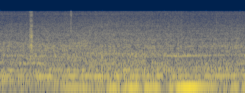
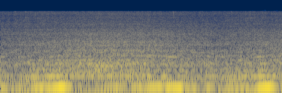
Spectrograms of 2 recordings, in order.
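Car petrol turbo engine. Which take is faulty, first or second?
second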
